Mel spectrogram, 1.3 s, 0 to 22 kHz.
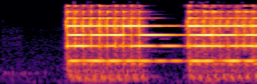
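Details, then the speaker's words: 1974 Western Electric Bell System rotary Trimline desk telephone, ringer on loud setting: two loud bright ringing bursts of about half a second each, clean and even; normal ringer at full volume. "it's quite shrill really for a bell ringer it's quite loud so it's on it's loud assertive"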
